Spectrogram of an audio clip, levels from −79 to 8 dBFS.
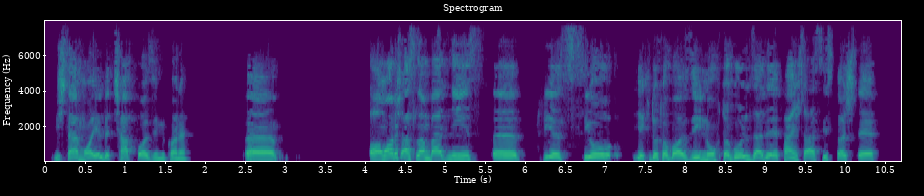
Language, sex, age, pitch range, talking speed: Persian, male, 30-49, 125-165 Hz, 130 wpm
